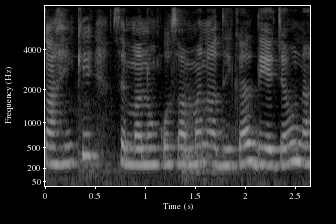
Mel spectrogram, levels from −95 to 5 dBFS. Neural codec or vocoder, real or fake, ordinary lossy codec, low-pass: none; real; none; none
